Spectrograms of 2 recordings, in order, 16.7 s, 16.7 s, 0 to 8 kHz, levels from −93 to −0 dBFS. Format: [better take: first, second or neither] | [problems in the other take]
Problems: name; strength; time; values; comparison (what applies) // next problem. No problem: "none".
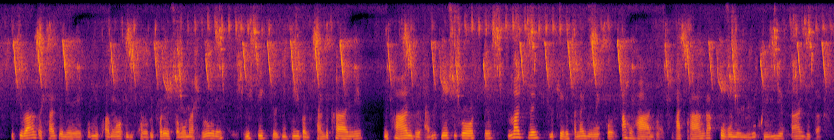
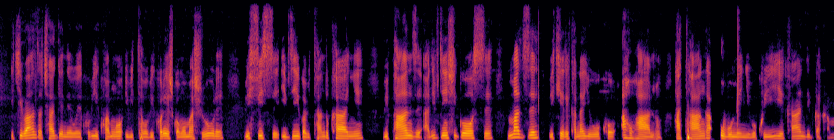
second | noise reduction (neural mask model Resemble Enhance denoiser)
